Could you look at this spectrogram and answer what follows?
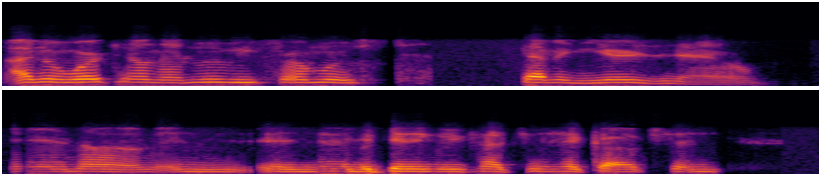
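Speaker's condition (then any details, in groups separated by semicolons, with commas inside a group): Cerebral palsy, mild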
